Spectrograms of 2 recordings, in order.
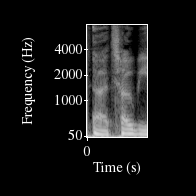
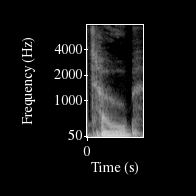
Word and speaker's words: Tobe: I always thought his name was to but I've heard people say it's Toby I literally have just been going Toby yeah I I've all my life thought it was to I heard someone say his name in an interview once and they said Toby and I assume they know him better than I do so ever since then I now say Toby you know um I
